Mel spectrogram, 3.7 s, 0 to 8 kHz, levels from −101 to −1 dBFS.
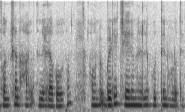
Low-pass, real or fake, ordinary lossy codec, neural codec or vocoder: none; real; none; none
